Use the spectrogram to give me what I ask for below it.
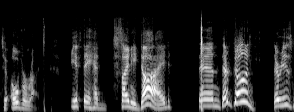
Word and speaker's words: sine die: It's sine die is actually the proper pronunciation, and it means until a certain date.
